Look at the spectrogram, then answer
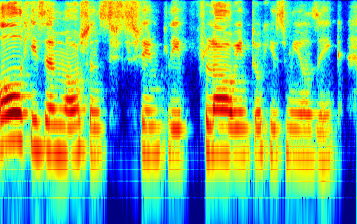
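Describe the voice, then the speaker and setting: A woman with a Polish accent speaks at a very slow pace in a fairly low voice with fairly even intonation. The recording is very clean with a silent background. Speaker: podcast host. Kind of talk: interview conversation.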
